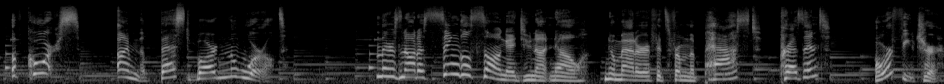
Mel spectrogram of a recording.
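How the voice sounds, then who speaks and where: A woman's voice: high voice, very animated, measured pace, fairly bright tone, faint music behind, heavily acted. A woman playing a playful, boastful young male bard. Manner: light, teasing, boastful.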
